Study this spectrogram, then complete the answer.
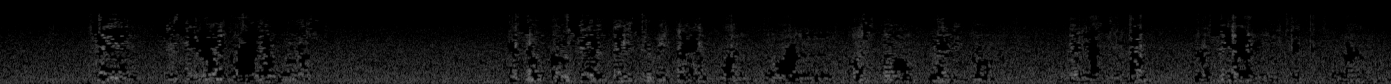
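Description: A middle-aged man speaks calmly into a microphone up close.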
